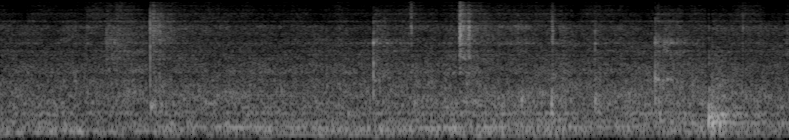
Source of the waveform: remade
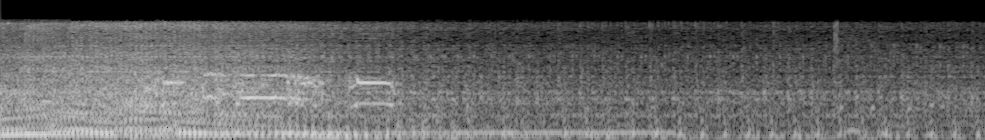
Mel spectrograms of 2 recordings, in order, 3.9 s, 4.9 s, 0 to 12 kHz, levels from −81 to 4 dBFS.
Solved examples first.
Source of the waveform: recorded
